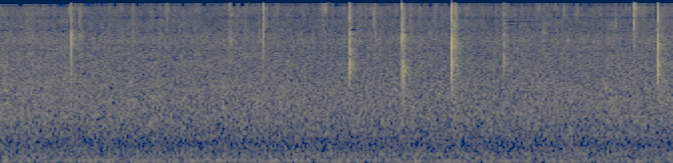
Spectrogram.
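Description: Steady hiss of light rain falling, with a handful of sharp ticks scattered through it, most of them in the second half.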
